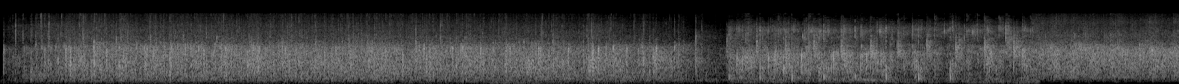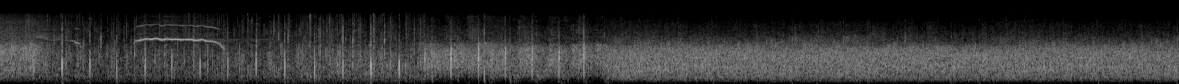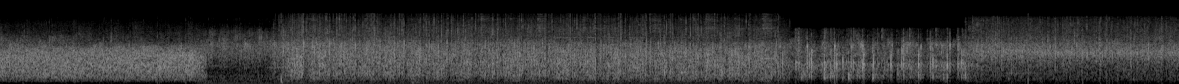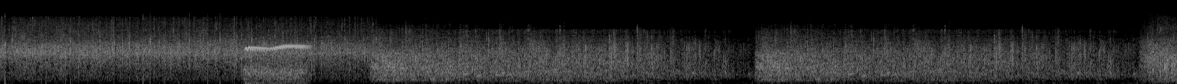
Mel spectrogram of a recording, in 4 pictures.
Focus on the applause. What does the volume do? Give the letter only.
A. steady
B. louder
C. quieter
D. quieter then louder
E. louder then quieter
C.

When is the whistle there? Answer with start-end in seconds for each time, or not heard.
37.8-38.5.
